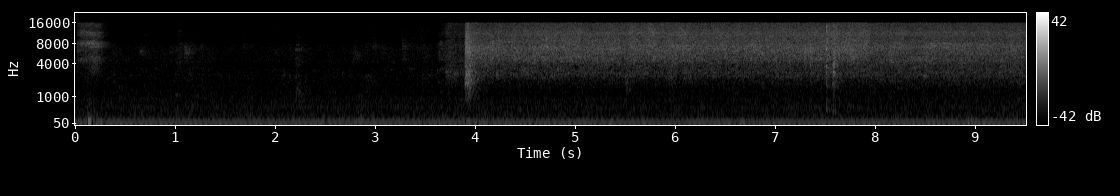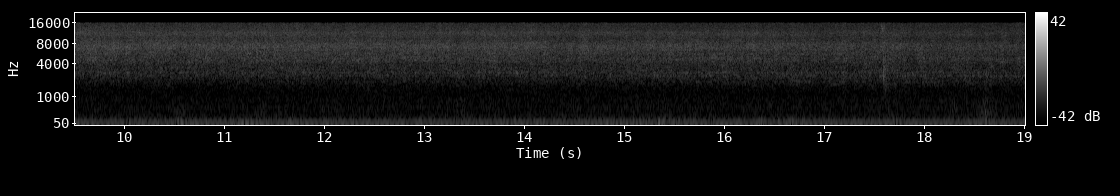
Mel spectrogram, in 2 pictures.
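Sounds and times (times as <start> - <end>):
aquarium air pump hum: 0.0 - 19.0.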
